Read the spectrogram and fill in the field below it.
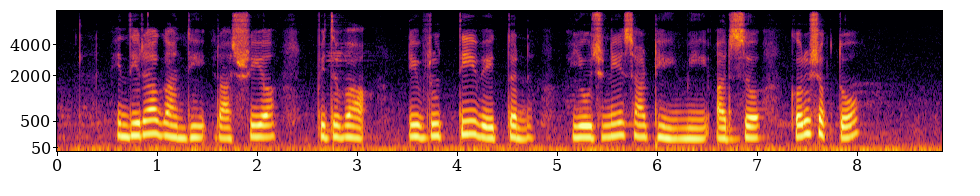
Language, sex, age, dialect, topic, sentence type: Marathi, female, 41-45, Standard Marathi, banking, question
